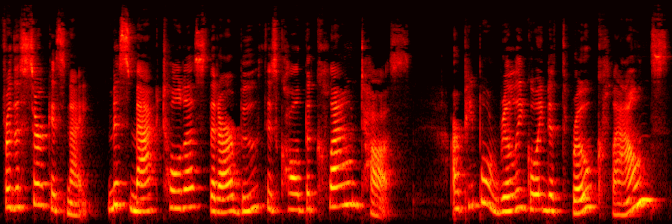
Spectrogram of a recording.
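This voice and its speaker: A woman reads as a gentle girl guinea pig in a storybook. She is timid and worried, with a soft, questioning, raised voice. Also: high-pitched, lively intonation, slow pace, voice pushed up.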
